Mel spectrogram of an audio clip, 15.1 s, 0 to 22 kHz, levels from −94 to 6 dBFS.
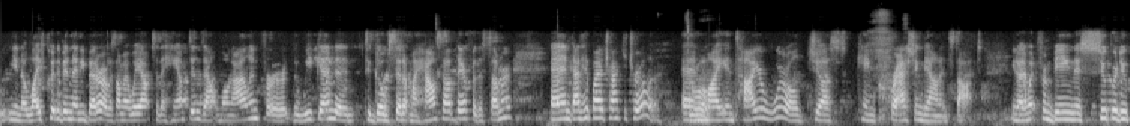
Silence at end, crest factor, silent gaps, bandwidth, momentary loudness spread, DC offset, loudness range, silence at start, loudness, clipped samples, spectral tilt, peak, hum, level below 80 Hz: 0 s; 16 dB; none; 15.5 kHz; 9 LU; under 0.1%; 3 LU; 0 s; -15 LUFS; under 0.1%; -4.5 dB/octave; 0 dBFS; none; -56 dBFS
